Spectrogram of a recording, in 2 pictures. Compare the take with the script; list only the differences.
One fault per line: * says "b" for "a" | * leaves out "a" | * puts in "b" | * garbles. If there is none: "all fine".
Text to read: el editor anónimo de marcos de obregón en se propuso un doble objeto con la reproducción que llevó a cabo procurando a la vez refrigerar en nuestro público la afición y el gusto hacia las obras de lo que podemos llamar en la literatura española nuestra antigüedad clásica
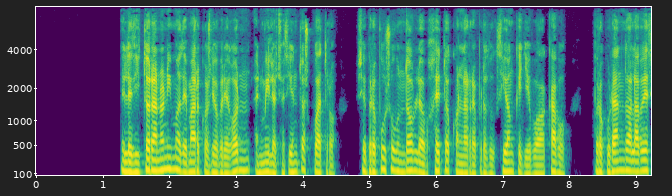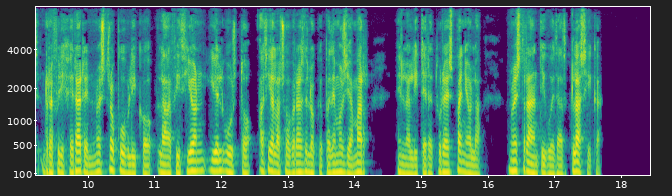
all fine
